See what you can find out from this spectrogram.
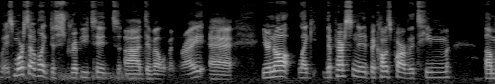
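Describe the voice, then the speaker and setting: A middle-aged man from Scotland with a Scottish accent, answering interview questions with frequent pauses, fillers and restarts. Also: fairly high pitch, pushed and bright. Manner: hesitant, many ums and restarts. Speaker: game developer guest.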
